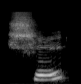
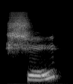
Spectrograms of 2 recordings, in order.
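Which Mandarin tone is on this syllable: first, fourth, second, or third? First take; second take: second; second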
